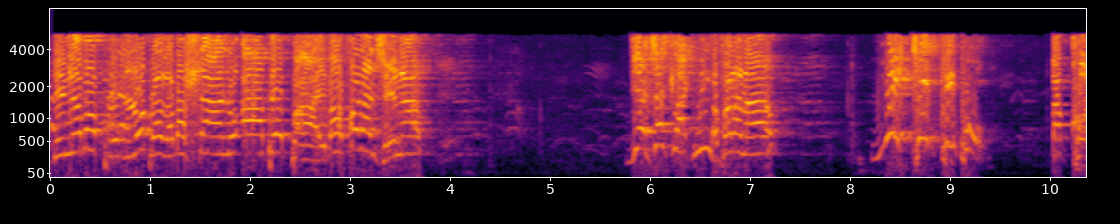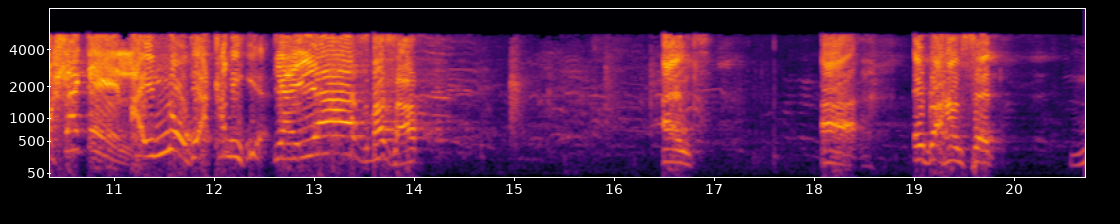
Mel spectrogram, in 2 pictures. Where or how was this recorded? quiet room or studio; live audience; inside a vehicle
live audience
